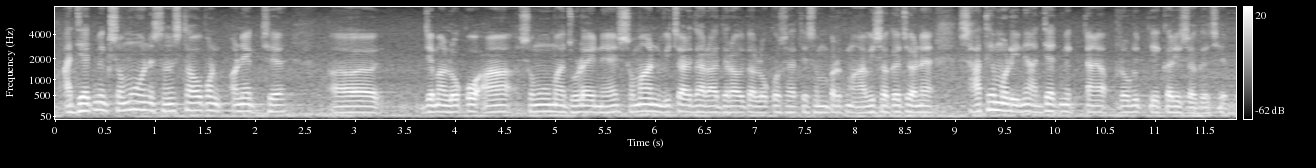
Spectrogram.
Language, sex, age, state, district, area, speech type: Gujarati, male, 18-30, Gujarat, Junagadh, urban, spontaneous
